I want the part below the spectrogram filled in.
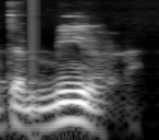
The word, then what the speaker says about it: Demeter: So today, me and my special guest friends are here to review the last voyage of the Demeter.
